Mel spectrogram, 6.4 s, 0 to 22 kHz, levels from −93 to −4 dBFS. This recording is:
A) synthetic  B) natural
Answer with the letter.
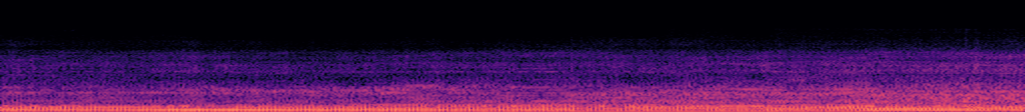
A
